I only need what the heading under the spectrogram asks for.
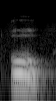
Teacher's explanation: परंतु अब इन्हें देखेंगे हम वृत्त स्वर जो होते हैं हमारे इनमें मुंह हमारा गोल होता है वृत्त की तरह होता है · जब हम ऊ को बोलेंगे तो हमारे ओठ गोल हो जाते हैं, वृत्त की तरह बन जाते हैं, इसलिए ये वृत्त स्वर हैं।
